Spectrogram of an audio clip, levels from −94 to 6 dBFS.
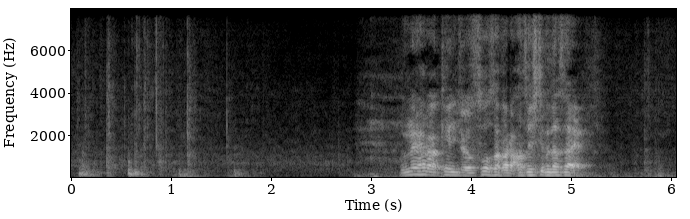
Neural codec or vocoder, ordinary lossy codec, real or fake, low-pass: codec, 16 kHz, 8 kbps, FreqCodec, smaller model; none; fake; none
